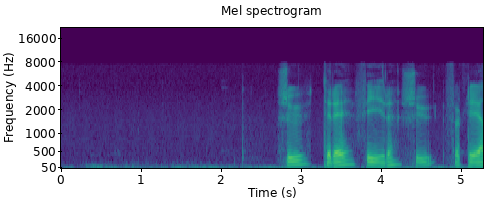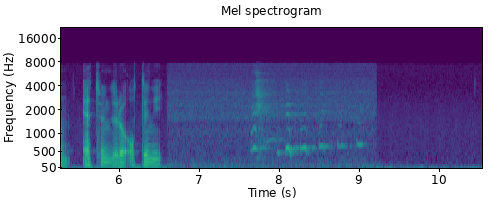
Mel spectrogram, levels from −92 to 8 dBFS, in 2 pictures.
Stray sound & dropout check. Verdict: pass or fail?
fail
